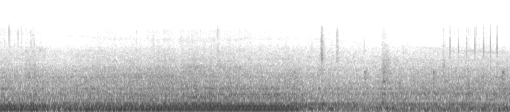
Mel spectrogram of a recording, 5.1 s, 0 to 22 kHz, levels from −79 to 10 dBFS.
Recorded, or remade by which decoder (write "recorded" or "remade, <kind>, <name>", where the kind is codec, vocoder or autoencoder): recorded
